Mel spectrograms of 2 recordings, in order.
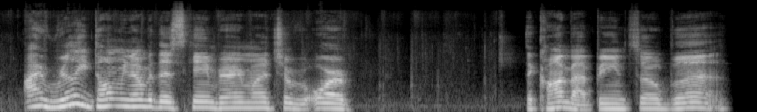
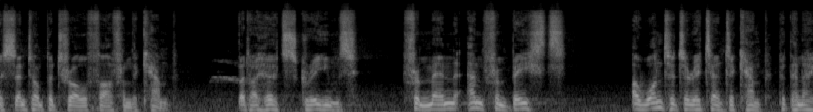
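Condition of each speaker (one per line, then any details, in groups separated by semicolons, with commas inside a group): Cerebral palsy; wheelchair user
No condition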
